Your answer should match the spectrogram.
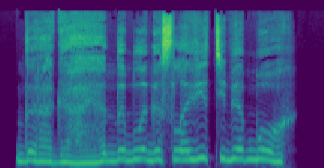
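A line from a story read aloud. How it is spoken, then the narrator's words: Breathy exhale. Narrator (Russian): выдохнула Урсула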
